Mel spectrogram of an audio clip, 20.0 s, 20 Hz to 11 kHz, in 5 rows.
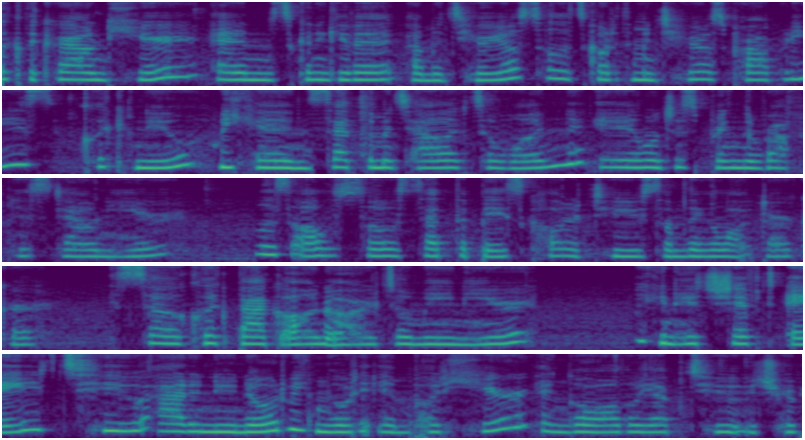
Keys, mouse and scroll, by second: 1.3 click, 4.2-9.4 drag, 12.5 click, 14.6-17.2 scroll down 1, 17.2-19.7 middle drag.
